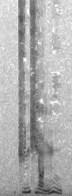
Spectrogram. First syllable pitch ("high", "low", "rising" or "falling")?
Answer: rising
